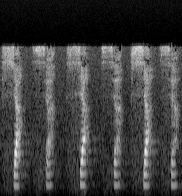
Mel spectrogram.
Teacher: 好，大家好，今天我们开始学习一下藏语文辅音字母的第6组。好，第6组是霞地，霞地，霞，霞，霞，霞。好，那么它的发音部位是？发音部位舌面前。舌面前。对，霞，霞，霞，霞。好，那么它的发音方法呢？ 发音方法是轻擦音。对，轻擦音。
